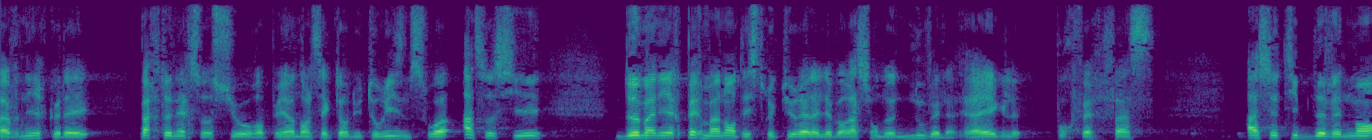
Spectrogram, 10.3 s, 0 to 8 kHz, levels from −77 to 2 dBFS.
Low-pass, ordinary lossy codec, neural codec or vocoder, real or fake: none; none; none; real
